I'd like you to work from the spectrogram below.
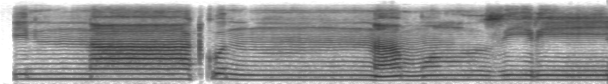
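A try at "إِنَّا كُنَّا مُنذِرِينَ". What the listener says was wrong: Nanya panjang, 2 harakat. Inna kunna munzirin, 2 harakat.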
